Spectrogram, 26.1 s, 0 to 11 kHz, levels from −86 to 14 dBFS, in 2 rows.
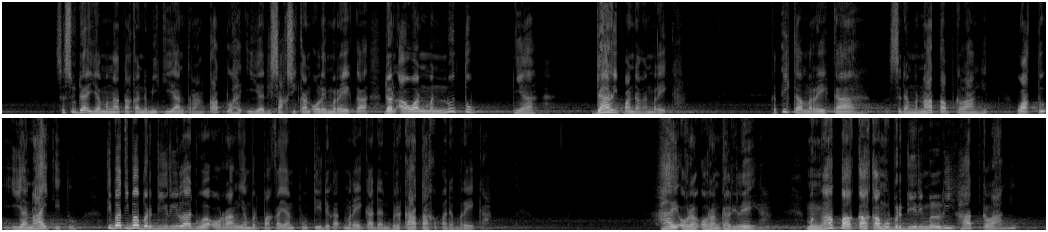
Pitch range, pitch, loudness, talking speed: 130-195 Hz, 155 Hz, -30 LUFS, 110 wpm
